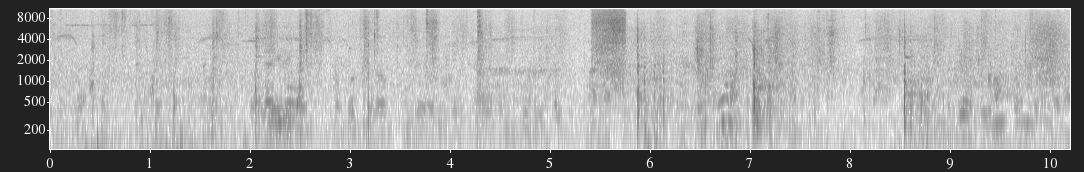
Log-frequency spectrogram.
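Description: Footsteps scuff on a hard outdoor court.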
